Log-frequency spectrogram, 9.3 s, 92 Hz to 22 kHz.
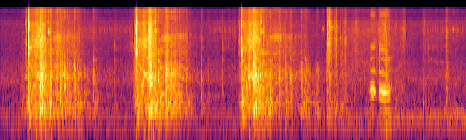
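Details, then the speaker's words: Lawn-Boy 5127 mower, first start after 10 years in a shed, fresh gas, Walbro carburetor, full choke, no primer: three pull-cord strokes, each a quick whirr with no firing; no spark from a fouled spark plug. "I think she has no spark oh yeah definitely one fouled up spark plug"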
